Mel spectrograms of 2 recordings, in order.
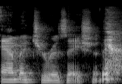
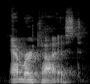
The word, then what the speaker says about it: amortized: I think it sounds like you're saying amateurization. Like an amateur. I'm an amateurization. Amortized.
